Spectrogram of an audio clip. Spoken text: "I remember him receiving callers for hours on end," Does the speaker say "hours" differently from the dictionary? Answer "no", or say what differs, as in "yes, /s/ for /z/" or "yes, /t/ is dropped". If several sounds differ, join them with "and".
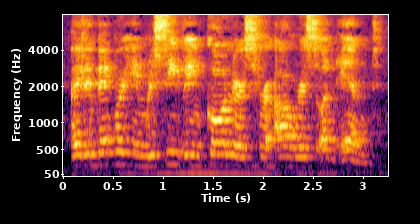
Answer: yes, /s/ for /z/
